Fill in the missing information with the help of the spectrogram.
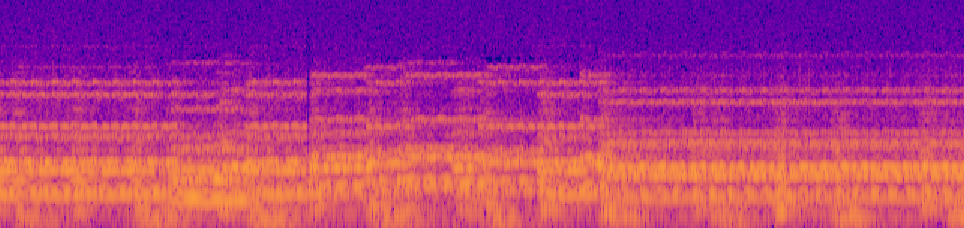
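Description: Organ music: sustained chords over a regular pulsing bass, the chord changing about five seconds in.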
